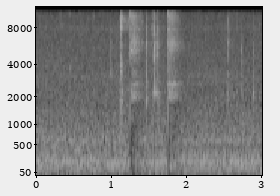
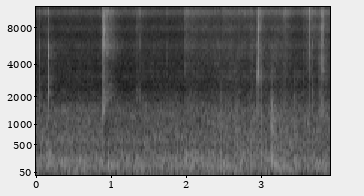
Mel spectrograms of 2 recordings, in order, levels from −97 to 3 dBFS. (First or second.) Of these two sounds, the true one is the first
